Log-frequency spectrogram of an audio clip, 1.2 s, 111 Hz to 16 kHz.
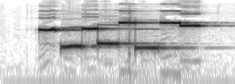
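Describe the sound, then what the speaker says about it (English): R2-D2 droid beeping as a page-turn signal, a short bright electronic chirp of warbling tones lasting about a second, clear and alone. "You will know it is time to turn the page when you hear R2-D2 beep like this"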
